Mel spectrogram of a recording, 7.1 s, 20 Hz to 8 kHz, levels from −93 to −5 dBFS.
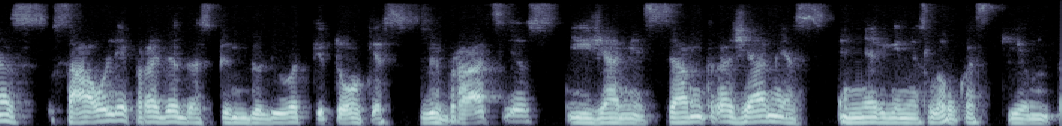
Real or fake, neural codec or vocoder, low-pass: real; none; 7.2 kHz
